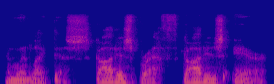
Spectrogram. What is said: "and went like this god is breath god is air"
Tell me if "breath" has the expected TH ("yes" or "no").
yes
